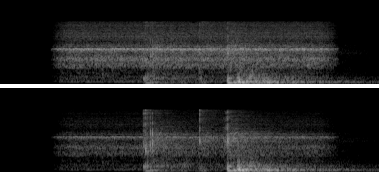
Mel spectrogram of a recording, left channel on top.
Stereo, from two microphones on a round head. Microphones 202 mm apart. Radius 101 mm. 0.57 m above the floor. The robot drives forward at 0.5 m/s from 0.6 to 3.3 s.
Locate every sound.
1.4 s tearing paper: 45° right (ahead or behind), 0.8 m; by 2.8 s 25° right (ahead or behind), 1.2 m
